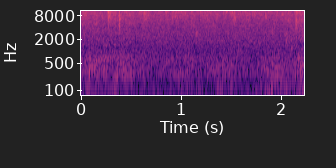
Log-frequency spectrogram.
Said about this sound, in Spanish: Era un viernes por la noche con una lluvia fuerte que golpeaba con prepotencia las viejas chapas que mostraban goteras en varios lugares.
